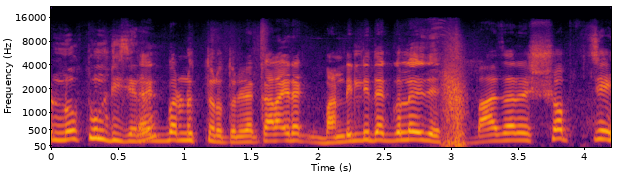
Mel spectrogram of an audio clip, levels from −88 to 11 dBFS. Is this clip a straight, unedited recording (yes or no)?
no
